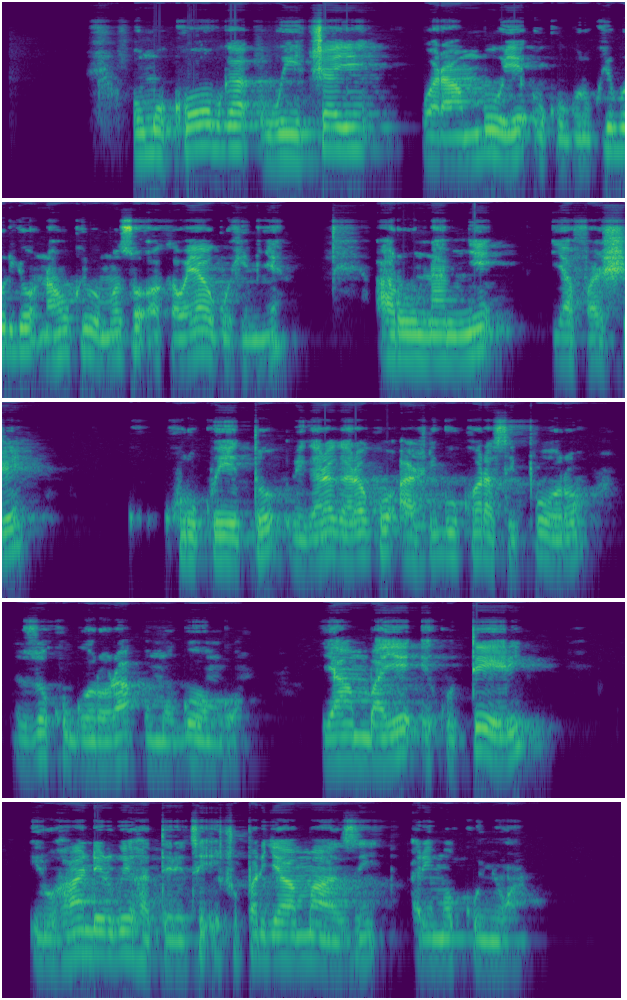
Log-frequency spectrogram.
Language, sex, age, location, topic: Kinyarwanda, female, 18-24, Huye, health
